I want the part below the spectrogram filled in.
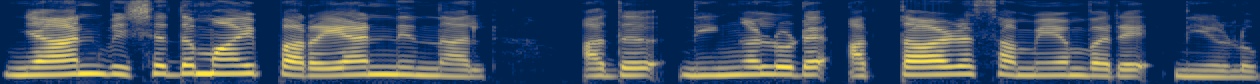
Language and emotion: Malayalam, neutral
